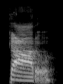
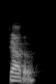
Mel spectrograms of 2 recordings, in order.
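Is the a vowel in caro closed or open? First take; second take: open; closed. First: The a vowel is wide open, jaw lowered. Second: The a vowel is closed, mouth kept narrow. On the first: The speaker calls it wrong. "It's not like they do ah, because then you would get caro. And they don't say it like that" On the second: The speaker calls it right. "It's caro, caro"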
